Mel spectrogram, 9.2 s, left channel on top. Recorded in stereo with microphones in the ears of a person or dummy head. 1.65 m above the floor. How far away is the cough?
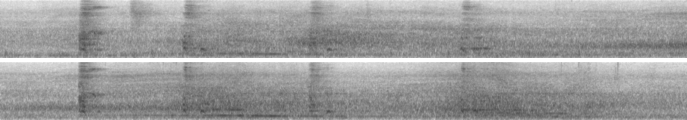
About 1.2 m.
